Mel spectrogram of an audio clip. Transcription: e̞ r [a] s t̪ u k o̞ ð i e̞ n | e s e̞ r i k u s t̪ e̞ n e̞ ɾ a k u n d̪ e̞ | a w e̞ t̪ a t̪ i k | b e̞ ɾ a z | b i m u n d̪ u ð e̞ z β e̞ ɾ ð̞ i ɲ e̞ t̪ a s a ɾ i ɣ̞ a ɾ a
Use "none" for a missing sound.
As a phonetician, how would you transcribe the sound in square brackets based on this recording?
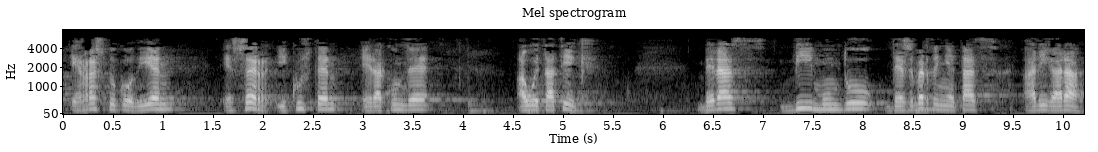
a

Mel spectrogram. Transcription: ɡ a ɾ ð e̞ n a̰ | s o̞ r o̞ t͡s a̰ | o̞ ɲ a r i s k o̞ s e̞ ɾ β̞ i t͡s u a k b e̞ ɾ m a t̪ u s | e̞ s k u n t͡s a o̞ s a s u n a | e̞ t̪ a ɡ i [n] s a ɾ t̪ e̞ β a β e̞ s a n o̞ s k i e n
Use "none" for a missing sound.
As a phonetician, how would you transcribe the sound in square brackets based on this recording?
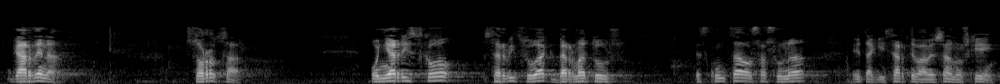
none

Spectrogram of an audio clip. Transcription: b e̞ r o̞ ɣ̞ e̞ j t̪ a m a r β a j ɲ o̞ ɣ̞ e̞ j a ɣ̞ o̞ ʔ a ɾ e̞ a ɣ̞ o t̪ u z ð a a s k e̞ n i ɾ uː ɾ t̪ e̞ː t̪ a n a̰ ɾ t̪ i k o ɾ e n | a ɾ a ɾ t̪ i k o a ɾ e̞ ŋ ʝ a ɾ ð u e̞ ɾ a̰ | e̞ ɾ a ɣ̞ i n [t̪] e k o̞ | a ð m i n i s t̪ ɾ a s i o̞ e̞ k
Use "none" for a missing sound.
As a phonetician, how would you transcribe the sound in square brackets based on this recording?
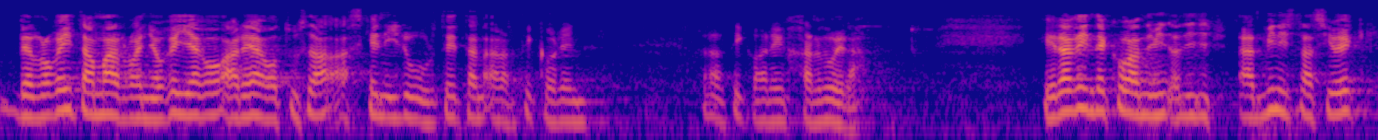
d̪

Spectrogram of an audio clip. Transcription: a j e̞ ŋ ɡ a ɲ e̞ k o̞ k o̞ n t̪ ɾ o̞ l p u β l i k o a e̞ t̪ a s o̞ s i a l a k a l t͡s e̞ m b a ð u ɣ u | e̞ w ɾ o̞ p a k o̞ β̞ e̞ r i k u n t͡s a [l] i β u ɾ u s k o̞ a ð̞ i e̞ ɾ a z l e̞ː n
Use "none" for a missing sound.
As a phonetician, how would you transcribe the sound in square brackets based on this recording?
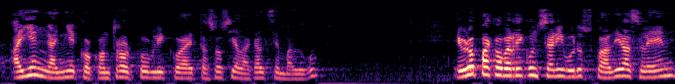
ɾ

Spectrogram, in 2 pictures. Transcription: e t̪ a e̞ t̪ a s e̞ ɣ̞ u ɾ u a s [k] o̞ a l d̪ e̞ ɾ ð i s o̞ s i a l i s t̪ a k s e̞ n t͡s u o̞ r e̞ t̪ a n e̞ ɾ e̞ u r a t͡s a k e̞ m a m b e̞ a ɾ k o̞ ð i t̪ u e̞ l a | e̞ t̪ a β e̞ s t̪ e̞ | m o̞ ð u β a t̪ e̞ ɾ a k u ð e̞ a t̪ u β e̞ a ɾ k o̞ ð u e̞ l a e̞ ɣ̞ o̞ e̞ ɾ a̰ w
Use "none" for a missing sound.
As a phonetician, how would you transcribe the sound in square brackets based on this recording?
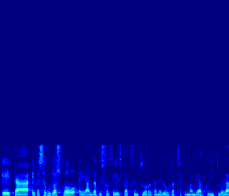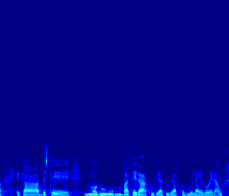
k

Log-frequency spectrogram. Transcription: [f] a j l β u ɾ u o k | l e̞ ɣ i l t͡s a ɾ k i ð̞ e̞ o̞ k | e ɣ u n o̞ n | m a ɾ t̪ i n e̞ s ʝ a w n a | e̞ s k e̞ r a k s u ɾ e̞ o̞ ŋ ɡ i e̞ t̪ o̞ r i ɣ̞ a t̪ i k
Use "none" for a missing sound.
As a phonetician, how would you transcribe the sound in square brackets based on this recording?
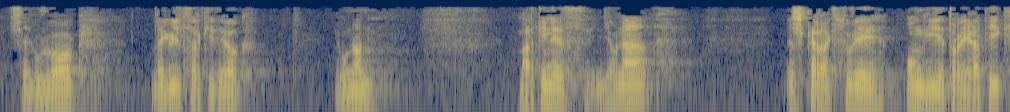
s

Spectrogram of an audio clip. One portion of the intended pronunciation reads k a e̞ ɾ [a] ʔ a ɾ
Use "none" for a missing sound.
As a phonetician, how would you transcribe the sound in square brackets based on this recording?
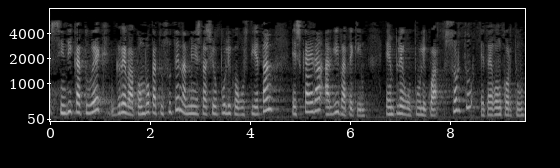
a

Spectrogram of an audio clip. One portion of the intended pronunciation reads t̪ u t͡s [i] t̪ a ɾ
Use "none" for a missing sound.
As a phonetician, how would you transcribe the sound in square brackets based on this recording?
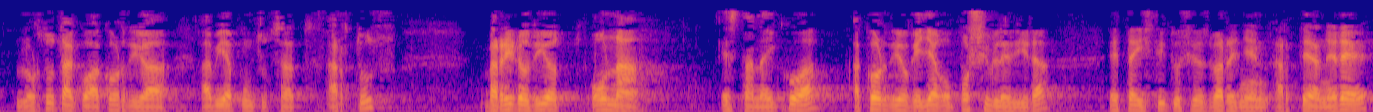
a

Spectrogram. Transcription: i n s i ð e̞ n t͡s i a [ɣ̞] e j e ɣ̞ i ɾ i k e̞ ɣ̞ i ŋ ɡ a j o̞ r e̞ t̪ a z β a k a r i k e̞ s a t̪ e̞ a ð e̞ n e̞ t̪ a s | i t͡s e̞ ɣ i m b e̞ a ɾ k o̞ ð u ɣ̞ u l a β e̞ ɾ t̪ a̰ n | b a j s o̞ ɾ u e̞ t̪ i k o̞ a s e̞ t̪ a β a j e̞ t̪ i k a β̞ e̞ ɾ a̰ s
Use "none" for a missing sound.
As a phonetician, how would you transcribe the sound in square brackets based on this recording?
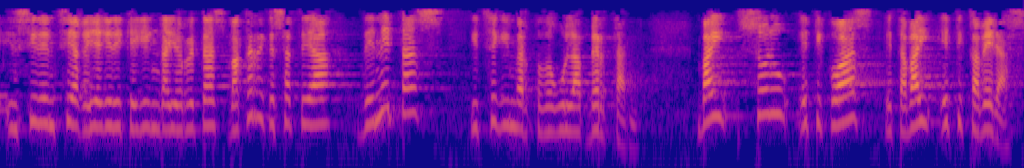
ɣ̞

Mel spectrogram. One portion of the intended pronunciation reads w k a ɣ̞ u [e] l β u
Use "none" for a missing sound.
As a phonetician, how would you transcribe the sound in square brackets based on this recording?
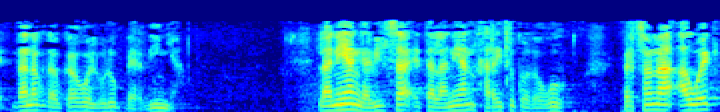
e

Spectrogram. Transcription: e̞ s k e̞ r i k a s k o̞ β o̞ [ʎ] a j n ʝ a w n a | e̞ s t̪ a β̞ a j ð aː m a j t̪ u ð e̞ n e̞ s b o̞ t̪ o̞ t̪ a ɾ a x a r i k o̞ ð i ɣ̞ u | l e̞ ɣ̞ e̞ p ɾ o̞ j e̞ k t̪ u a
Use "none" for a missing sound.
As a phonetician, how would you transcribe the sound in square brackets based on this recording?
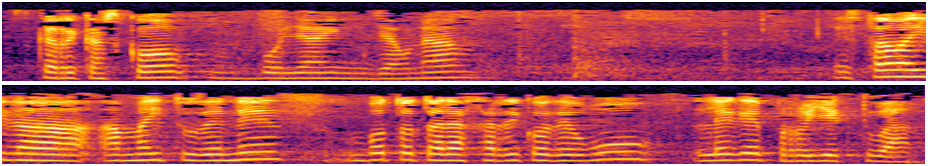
ʎ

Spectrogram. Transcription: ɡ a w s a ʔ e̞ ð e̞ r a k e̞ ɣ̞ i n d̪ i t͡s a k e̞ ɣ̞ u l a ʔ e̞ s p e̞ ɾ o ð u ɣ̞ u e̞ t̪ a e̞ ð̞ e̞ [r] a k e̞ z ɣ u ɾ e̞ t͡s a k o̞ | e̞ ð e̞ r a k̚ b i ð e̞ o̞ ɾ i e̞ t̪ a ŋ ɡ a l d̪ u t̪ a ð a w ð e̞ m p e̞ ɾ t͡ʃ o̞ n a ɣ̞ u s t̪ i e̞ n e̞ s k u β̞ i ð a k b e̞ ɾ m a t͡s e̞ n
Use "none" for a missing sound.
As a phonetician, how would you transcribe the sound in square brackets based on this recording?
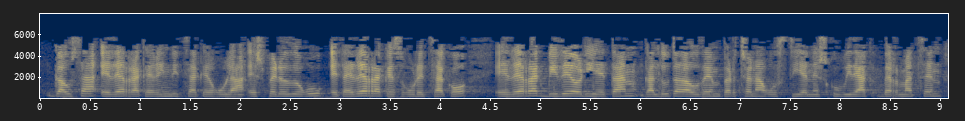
r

